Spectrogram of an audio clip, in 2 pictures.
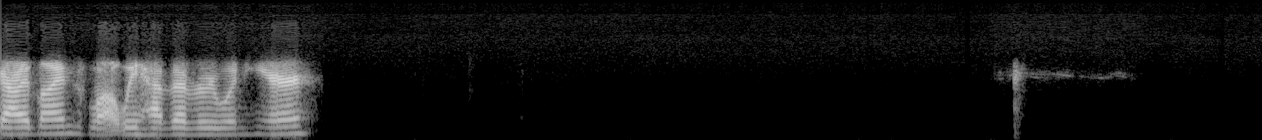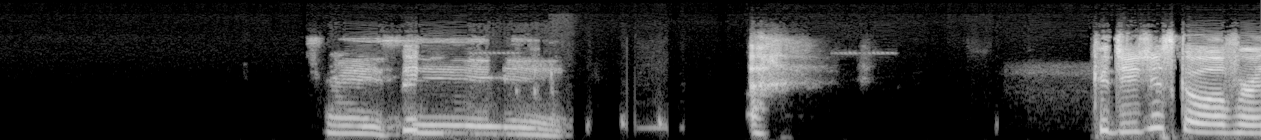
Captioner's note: silence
